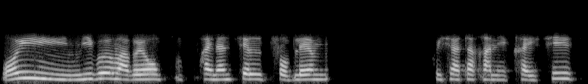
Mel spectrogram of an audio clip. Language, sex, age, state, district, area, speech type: Bodo, female, 45-60, Assam, Kokrajhar, rural, conversation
